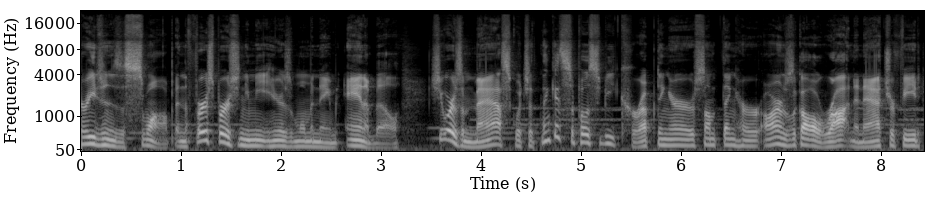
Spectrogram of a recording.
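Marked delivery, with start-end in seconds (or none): none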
